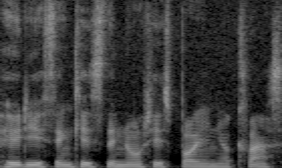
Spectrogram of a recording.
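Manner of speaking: ordinary talk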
